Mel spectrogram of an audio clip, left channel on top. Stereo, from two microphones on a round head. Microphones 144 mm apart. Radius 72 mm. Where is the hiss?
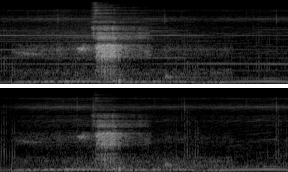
40° left (ahead or behind).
